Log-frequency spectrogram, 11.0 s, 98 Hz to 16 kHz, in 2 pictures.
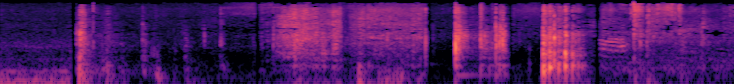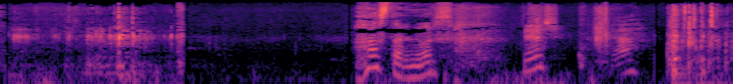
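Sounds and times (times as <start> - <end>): skateboard scraping: 1.7 - 6.9.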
